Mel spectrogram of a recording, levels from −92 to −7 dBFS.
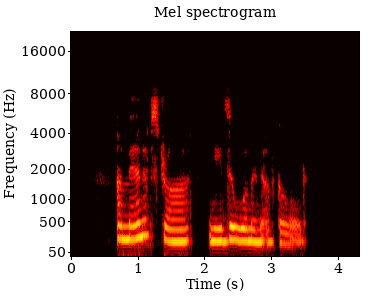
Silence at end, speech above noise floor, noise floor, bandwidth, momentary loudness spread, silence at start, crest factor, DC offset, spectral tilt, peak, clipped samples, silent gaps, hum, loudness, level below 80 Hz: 0.8 s; over 51 dB; under -90 dBFS; 8 kHz; 13 LU; 0.7 s; 14 dB; under 0.1%; -6.5 dB/octave; -26 dBFS; under 0.1%; none; none; -40 LUFS; -86 dBFS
